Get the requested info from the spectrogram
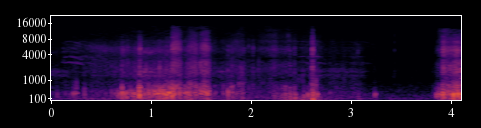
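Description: Footsteps crunching and scuffing in deep snow: a run of irregular steps and clicks in the first three seconds, then a short hush.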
